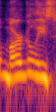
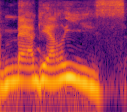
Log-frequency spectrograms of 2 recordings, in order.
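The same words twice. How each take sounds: First: Said in the usual way. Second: MARGULIES as mah-gya-LEEES, drawn out slowly and higher; mock foreign MARGULIES, stretched final syllable; exaggerated foreign pronunciation. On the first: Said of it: "would be right". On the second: Co-host mocking show-off speakers, stretched mah-gya-LEEES for MARGULIES. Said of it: "but if you were like".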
